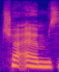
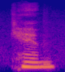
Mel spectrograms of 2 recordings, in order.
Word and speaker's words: Cha: to say Cha's name I thought it was Kem for the last year it's cha which is like how it's spelled but again when I looked it up originally it was I I was told it was Kim I felt like my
